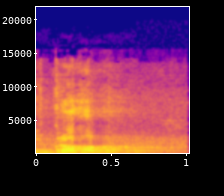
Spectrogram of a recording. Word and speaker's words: গ্রহ: আচ্ছা, এরপরে আমরা দেখি গ্রহ। গ্রহ উচ্চারণ হবে গ্রহ।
